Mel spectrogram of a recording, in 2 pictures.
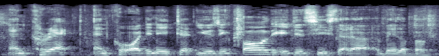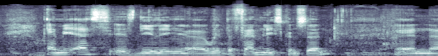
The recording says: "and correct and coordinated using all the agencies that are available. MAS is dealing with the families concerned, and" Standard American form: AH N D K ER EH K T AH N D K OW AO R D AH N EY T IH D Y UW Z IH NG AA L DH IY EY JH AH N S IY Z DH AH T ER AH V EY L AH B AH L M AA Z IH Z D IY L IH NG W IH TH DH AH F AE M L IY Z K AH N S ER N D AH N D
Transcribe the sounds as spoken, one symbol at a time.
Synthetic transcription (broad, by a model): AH N K ER EH K T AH N K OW AO D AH N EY T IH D Y UW Z IH NG AA L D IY EY JH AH N S IY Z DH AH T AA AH V EY L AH B AH L M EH S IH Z D IY L IH NG W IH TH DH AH F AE M L IY S K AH N S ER N AH N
